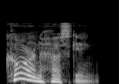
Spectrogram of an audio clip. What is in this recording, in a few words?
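"cornhusking", British English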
